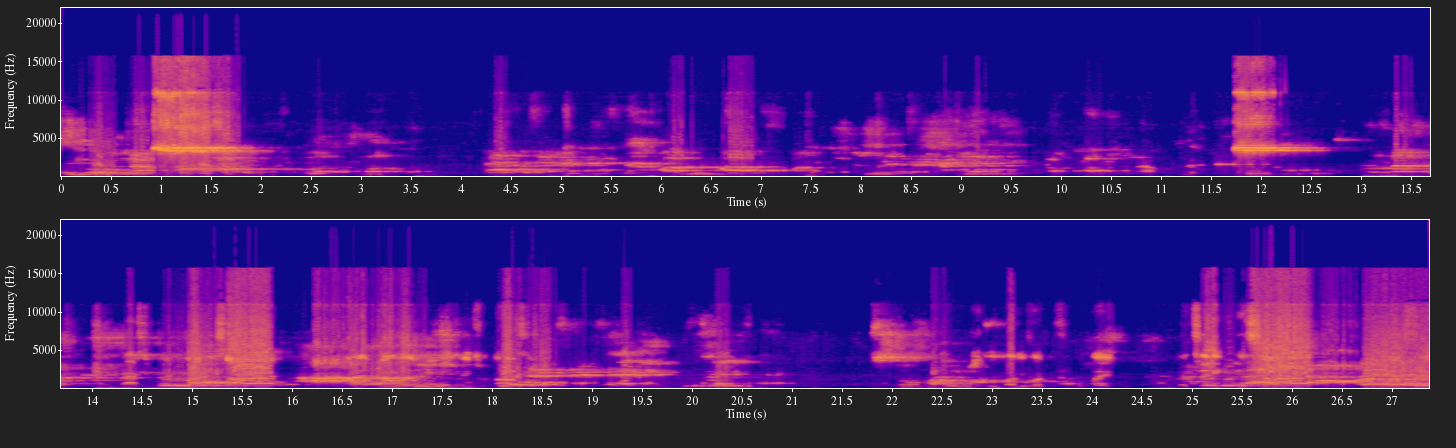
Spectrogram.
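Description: Men shout and call out across an echoing gym.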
